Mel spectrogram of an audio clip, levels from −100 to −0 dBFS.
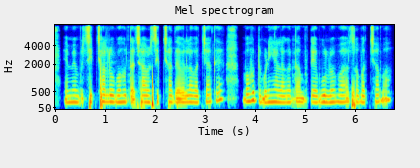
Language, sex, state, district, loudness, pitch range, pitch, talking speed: Bhojpuri, female, Bihar, East Champaran, -28 LUFS, 165-195 Hz, 190 Hz, 160 wpm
